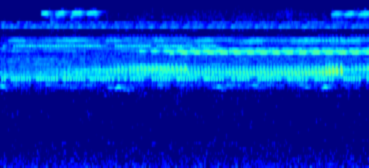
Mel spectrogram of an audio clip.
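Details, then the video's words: Crickets among field flowers: continuous high-pitched chorus of layered, steady trilling bands, with a brighter pulsed trill near the end. "crickets sound"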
